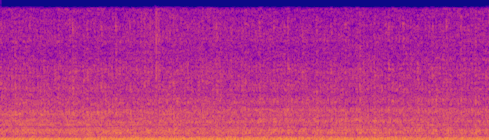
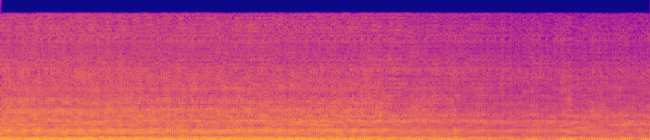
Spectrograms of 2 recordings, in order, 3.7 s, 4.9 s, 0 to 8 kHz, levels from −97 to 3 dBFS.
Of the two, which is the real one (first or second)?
first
